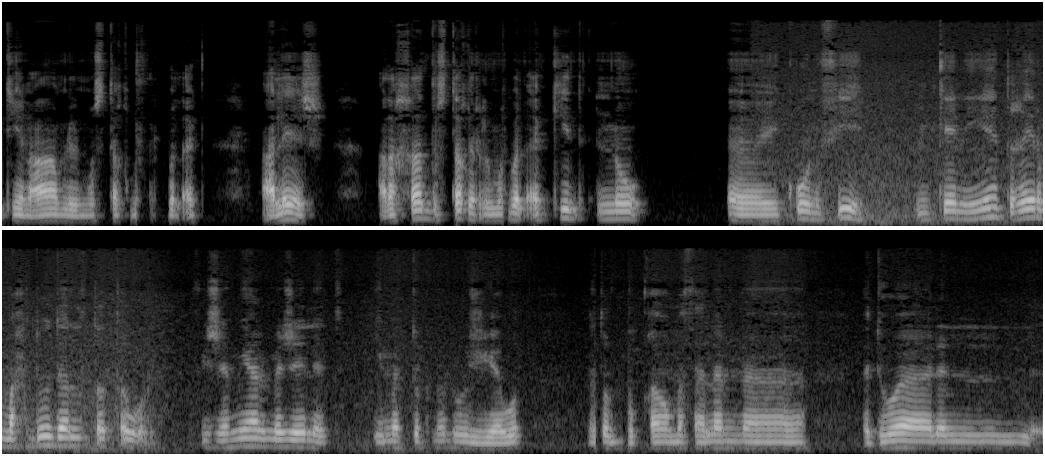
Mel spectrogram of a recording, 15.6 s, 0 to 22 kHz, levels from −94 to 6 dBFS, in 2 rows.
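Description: Speech, with a couple of distinct problems. There are chunks out of order at 1.0 to 1.5 s, 3.25 to 3.75 s and 11.75 to 12.5 s. Each time, a 250 ms block of audio turned up late and played after the block that should have followed it: one block late in the first two spots, two blocks late in the last. Nothing goes missing, but the speech jumbles for a moment, with three hard splices in each spot. Then around five and a half seconds the room noise jumps by about 21 dB, still sitting roughly 24 dB under the speech, and you can hear the noise suppressor catching up from 5.61 to 8.97 s. Its noise estimate lagged the sudden rise, so the background comes through under-treated at first and then settles lower as the estimate adapts over about 3.4 s, ending up trimmed by about 7 dB.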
